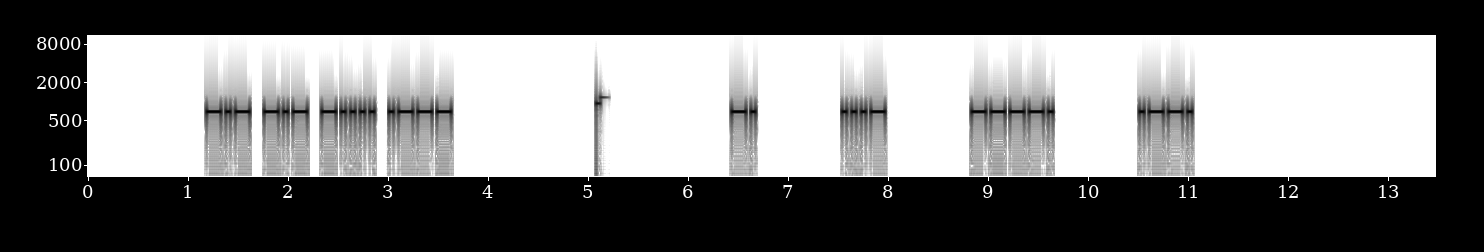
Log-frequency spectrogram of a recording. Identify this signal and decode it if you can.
Morse code, heard as a keyed tone, about 25 wpm, spaced as for 13 wpm, 700 Hz. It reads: KK6J NV9P
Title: USA Call Signs - 6x Character Spacing - 25wpm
